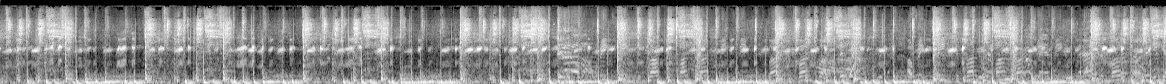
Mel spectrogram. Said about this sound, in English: Still hear the frogs dancing in the street.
